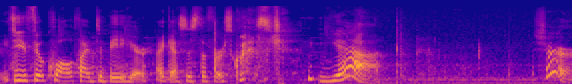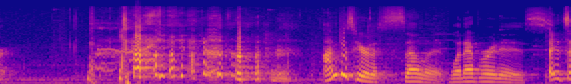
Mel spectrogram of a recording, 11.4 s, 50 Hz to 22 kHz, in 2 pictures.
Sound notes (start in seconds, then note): 2.4 laughing; 6.6 laughing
